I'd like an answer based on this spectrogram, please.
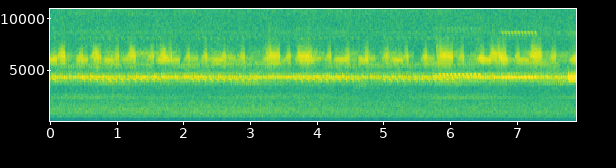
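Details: Nighttime cricket chorus outdoors, a continuous high-pitched trill with quick rhythmic pulses over soft background hiss, growing slightly louder toward the end.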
